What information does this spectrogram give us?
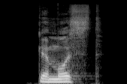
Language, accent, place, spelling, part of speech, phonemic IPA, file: German, Germany, Berlin, gemusst, verb, /ɡəˈmʊst/, De-gemusst.ogg
- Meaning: past participle of müssen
